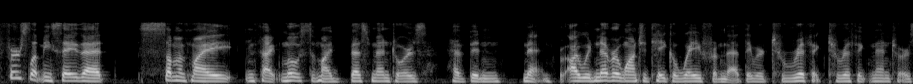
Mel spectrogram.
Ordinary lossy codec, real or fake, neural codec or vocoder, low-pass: Opus, 32 kbps; real; none; 7.2 kHz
